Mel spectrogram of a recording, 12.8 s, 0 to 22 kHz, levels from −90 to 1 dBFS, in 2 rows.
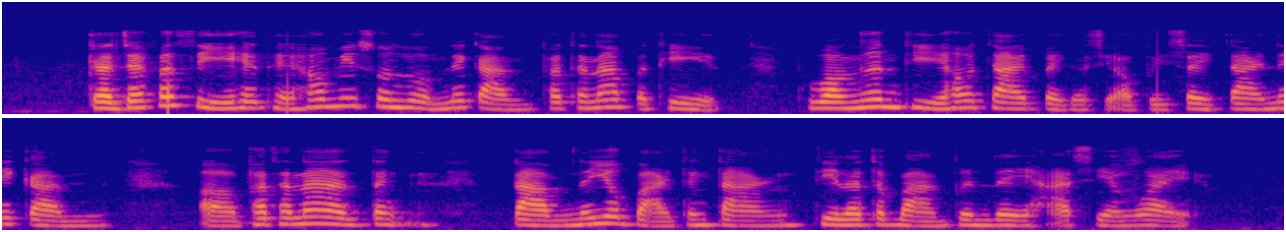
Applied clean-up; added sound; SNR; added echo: none; none; none; none.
